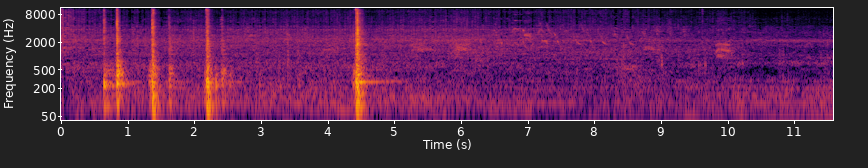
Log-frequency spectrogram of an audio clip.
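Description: Honda Civic's hood being lowered and shut: a few sharp knocks in the first couple of seconds as it is handled, then the hood slams shut about four and a half seconds in, the loudest sound. The 1.8-litre i-VTEC engine idles steadily underneath throughout.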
